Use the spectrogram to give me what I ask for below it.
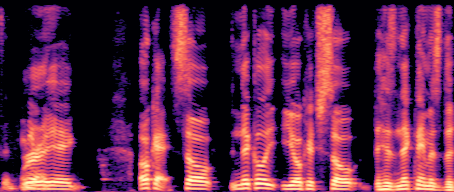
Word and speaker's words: Jokić: jokester but just because last name is spelled j o k i c and like some one of his teammates was like oh I don't know how to say like yic so you're just joker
